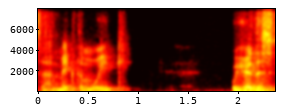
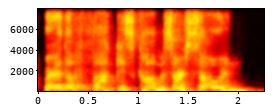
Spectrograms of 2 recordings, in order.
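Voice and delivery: high, loud enraged yell; raised voice; 3 dB louder than usual. Acted. Mother yelling at the lieutenant about the commissar, enraged. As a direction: let the rage boil over. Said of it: "I raise my voice".

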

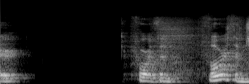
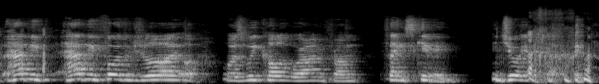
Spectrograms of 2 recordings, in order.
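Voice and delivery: mock British pilot announcement, breaking into laughs; bad British accent; 5 semitones higher than usual. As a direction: put on a poor British accent, amused and higher. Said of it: "that's my shitty British accent".

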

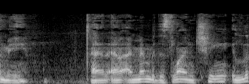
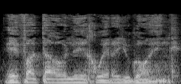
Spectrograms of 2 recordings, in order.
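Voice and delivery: lower, ominous mock voice; a hint of a threatening driver, played lower; mock menacing stranger; 5 semitones lower than usual. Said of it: "They didn't say it like that".

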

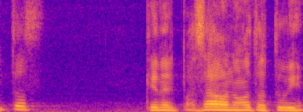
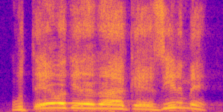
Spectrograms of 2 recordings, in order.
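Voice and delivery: repeated more forcefully, higher and louder, stress on "no"; "no" hit hard, like a defiant child; desafiante; 6 semitones higher, 4 dB louder than usual. Retold or imitated. Repite la frase más fuerte. (en tono desafiante, recalcando "no")

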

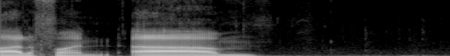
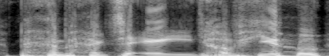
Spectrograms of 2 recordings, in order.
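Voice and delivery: high, loud, slower through laughter; laughing correction; 7 semitones higher, 6 dB louder, slower than usual. Real, not acted. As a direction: laugh off the slip as you correct it. Laughing correction after near slip.

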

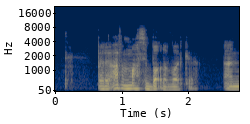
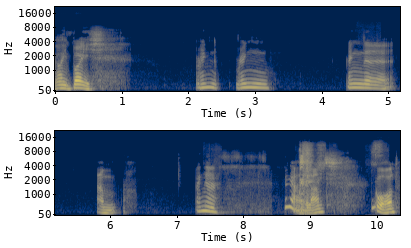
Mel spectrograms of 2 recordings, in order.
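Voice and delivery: put-on Valleys accent; 5 semitones higher, 4 dB louder than usual. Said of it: "speaking in a thick Valleys accent".

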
